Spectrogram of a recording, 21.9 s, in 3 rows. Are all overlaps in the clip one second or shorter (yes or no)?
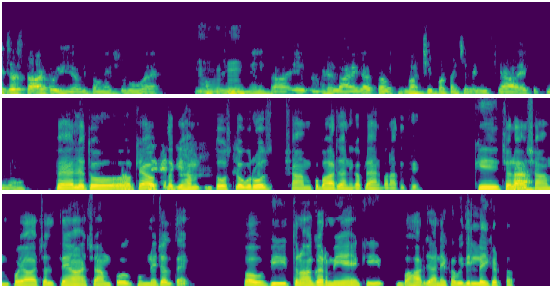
yes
